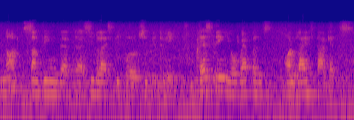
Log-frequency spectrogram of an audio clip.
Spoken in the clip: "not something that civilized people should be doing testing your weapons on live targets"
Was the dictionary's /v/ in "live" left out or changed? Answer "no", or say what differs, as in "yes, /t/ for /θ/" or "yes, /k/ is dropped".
yes, /f/ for /v/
